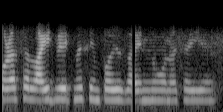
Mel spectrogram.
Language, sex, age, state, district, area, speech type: Urdu, female, 18-30, Uttar Pradesh, Shahjahanpur, urban, conversation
